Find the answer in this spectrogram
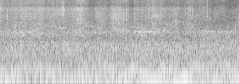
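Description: A steady, low engine-like hum.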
